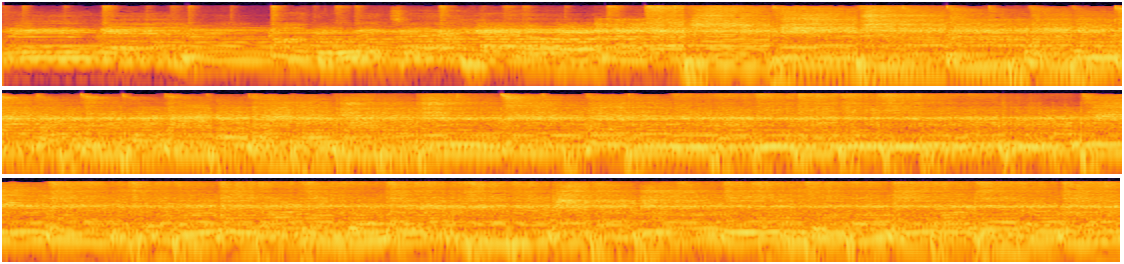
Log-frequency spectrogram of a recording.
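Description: Live rock band playing an instrumental passage of a song. Electric guitar carries the first few seconds with little low end. About four seconds in, the drums and bass come in and the full band plays on.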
